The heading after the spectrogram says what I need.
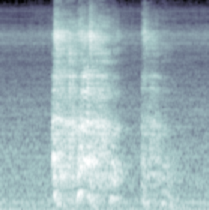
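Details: Two coughs from a girl, a longer harsh burst then a shorter one, prompted to cough; wheezing heard, allergens (flowers) suspected; cough.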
